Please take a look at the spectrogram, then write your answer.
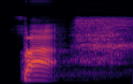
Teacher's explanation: Jadi ujung gigi kita yang bagian atas bertemu dengan bibir bagian bawah, perut bibir bagian bawah merupakan makhraj fa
